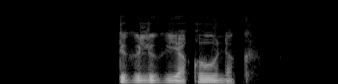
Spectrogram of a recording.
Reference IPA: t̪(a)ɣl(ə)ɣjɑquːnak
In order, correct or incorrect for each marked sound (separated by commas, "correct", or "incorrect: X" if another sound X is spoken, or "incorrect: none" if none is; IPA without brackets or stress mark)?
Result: incorrect: ə, correct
